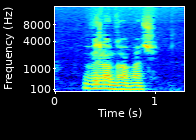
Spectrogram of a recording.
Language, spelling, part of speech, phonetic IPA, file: Polish, wylogować, verb, [ˌvɨlɔˈɡɔvat͡ɕ], LL-Q809 (pol)-wylogować.wav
